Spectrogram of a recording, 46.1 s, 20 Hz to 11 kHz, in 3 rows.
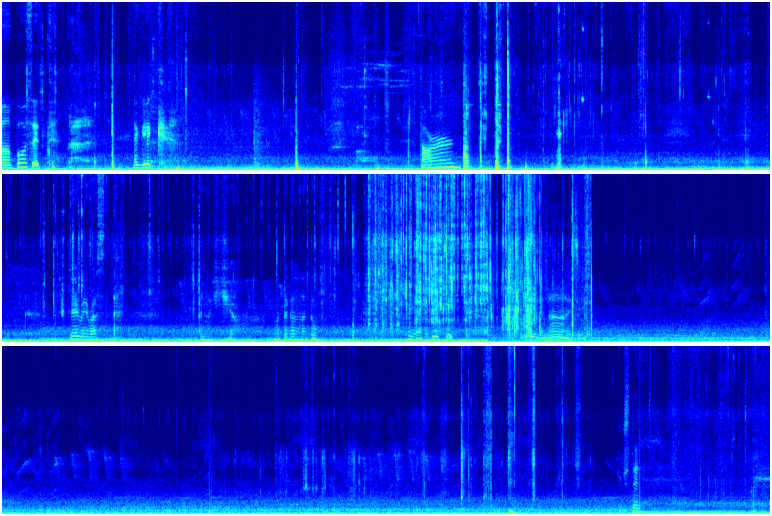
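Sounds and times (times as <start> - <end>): steady low rumble: 0.0 - 46.0
bird chirping: 0.7 - 9.0.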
